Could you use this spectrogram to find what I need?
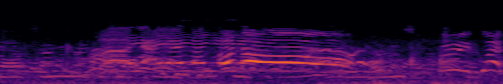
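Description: A crowd of children cheers loudly.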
